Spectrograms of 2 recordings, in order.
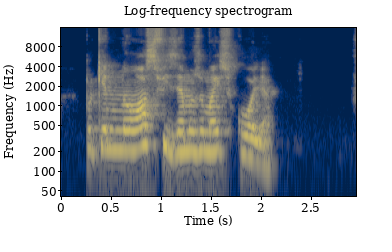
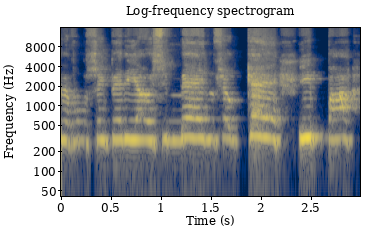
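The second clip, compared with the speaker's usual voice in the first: higher, eager wife voice imitated; excited wife; 5 semitones higher than usual. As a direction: mimic her wide-eyed rush of excitement. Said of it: "subiu com o olho desse tamanho".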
